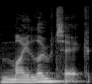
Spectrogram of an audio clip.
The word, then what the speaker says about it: Milotic: got official pronunciations like Milotic because it's based on the the names from the Venus de Milo statue but there's no way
